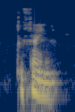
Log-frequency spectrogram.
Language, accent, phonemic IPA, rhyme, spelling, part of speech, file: English, Southern England, /pɹəˈfeɪn/, -eɪn, profane, adjective / noun / verb, LL-Q1860 (eng)-profane.wav
- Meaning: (adjective) 1. Unclean; ritually impure; unholy, desecrating a holy place or thing 2. Not sacred or holy, unconsecrated; relating to non-religious matters, secular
